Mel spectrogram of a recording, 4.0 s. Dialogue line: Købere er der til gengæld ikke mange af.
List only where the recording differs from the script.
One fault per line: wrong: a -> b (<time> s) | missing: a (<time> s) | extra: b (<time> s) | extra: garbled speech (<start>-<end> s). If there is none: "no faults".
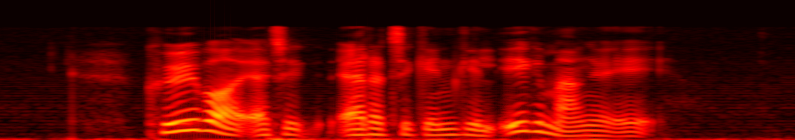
no faults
